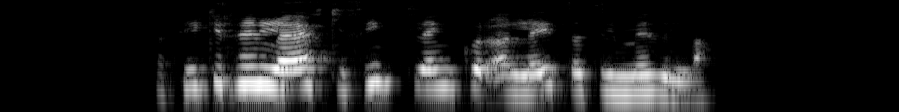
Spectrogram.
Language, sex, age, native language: Icelandic, female, 40-49, Icelandic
